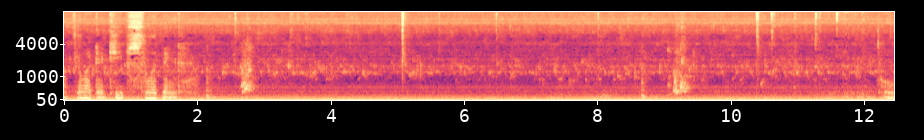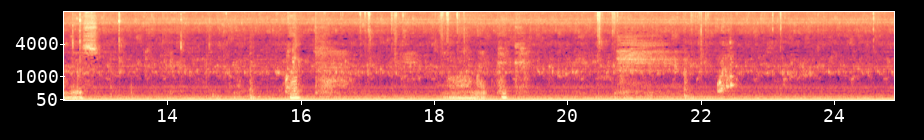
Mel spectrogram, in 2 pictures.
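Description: Small metal picks scrape and click inside a padlock.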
